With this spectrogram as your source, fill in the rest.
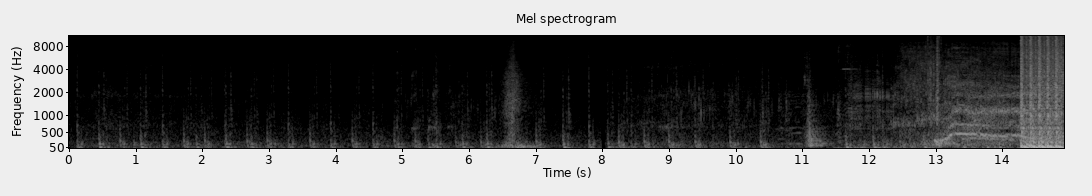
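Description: Footsteps thud on creaking wooden boards.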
